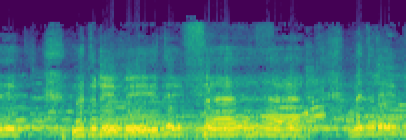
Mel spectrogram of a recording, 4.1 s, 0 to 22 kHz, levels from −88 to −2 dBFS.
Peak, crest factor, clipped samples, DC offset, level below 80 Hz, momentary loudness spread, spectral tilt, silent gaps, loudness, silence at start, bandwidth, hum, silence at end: 0 dBFS; 10 dB; 1%; under 0.1%; -36 dBFS; 8 LU; -7.5 dB/octave; none; -10 LUFS; 0 s; 12.5 kHz; none; 0 s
